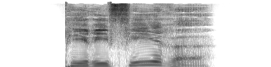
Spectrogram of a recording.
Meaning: inflection of peripher: 1. strong/mixed nominative/accusative feminine singular 2. strong nominative/accusative plural 3. weak nominative all-gender singular
- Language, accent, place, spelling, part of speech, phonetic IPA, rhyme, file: German, Germany, Berlin, periphere, adjective, [peʁiˈfeːʁə], -eːʁə, De-periphere.ogg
